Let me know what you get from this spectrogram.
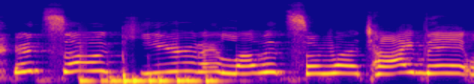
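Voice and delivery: high, gushing delight. Real, not acted. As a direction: gush over it sweetly.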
